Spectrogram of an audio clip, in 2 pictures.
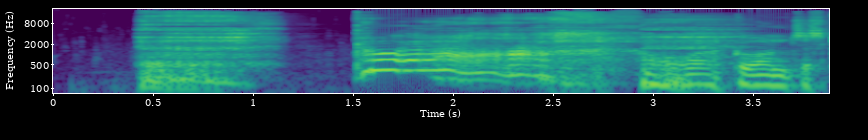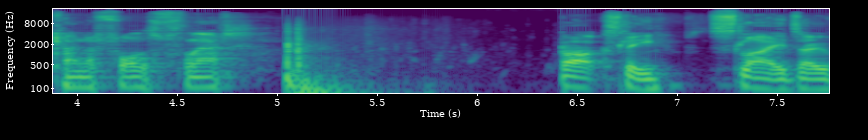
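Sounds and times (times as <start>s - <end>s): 
long wavering groan of exhaustion: 0.4s - 3.5s
speech: 2.0s - 5.2s, 6.4s - 7.7s.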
